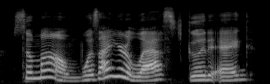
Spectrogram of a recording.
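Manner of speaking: put-on very loud, high, earnest child's blurt. You retell a six-year-old's sincere question to his mom on a plane, imitating Luca speaking very loudly. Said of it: "he said very loudly".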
